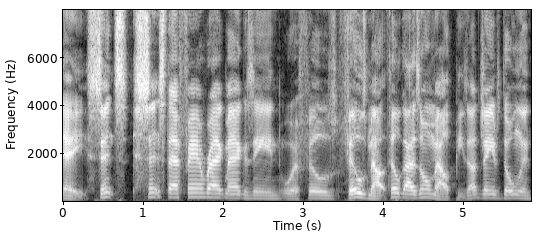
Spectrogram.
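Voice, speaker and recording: Recorded very cleanly against a silent background, a man with a normal speaking voice talks at a fairly slow pace with hardly any pauses, his fairly high pitch showing ordinary pitch variation. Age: 20s. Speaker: sports podcast co-host. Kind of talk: casual sports chat.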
